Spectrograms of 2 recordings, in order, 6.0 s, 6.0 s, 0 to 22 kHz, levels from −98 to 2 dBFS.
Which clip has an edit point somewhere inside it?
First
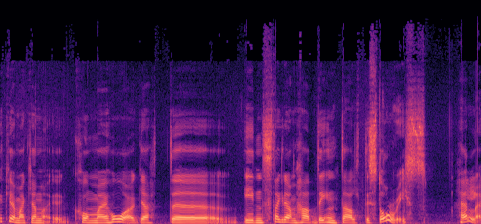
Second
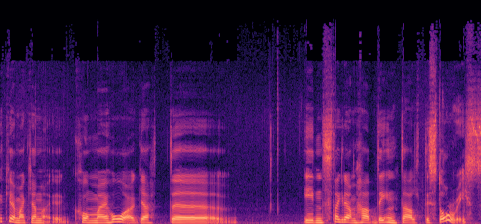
first; 1 cut; at 3.0 s

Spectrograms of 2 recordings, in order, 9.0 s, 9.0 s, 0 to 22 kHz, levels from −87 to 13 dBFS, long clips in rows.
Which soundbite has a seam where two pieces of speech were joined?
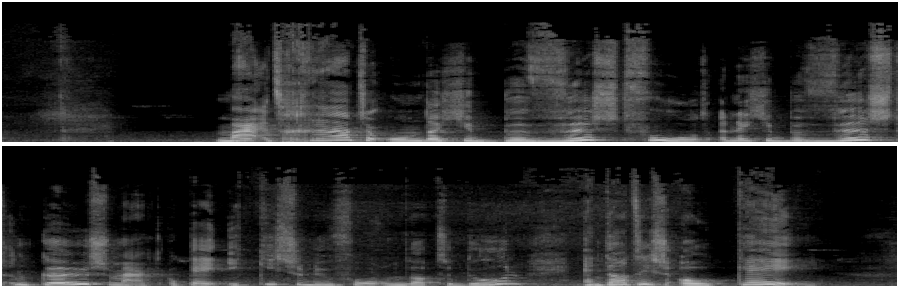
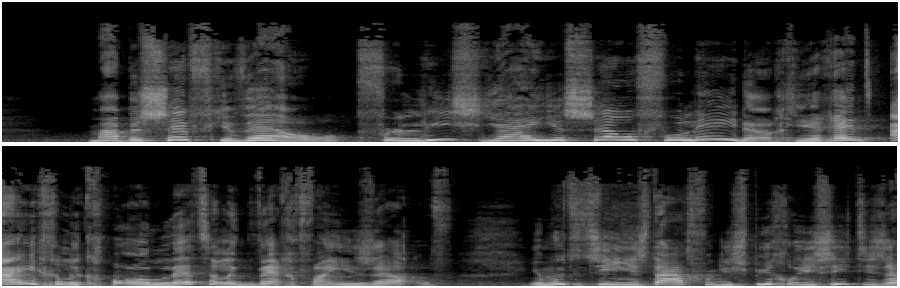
second; 1 cut; at 1.8 s

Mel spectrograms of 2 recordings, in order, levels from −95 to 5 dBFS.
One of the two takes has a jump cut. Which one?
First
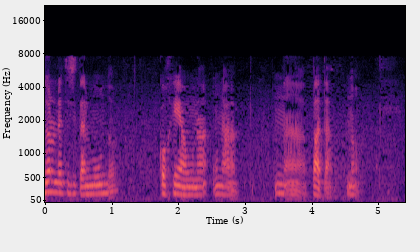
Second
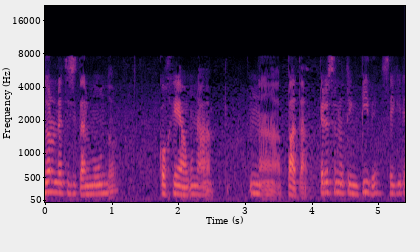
second; 2 cuts; at 2.1 s, 4.1 s

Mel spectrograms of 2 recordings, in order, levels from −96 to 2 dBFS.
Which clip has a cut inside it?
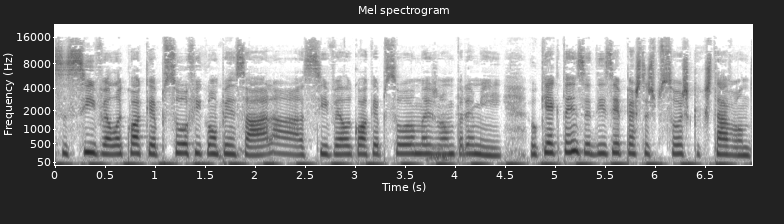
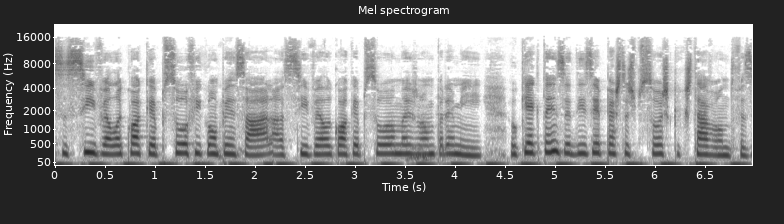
second; 1 cut; at 2.2 s

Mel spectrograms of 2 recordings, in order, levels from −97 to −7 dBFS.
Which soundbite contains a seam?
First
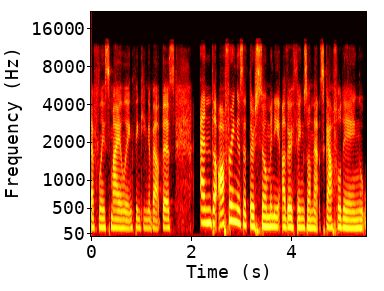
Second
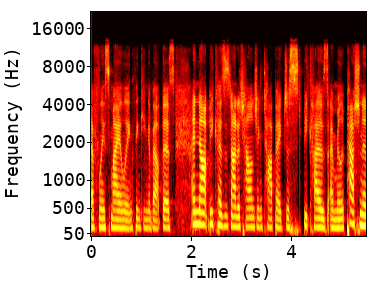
first; 1 cut; at 2.0 s

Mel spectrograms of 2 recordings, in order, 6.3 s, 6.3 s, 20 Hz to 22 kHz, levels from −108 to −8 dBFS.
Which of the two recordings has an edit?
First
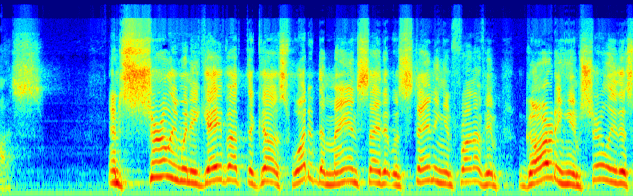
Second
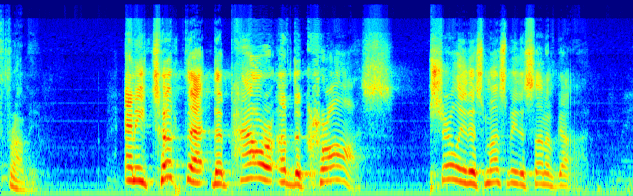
second; 2 cuts; at 1.1 s, 4.3 s

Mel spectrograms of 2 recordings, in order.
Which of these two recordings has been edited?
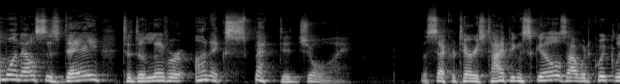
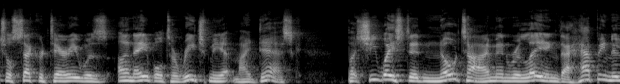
first; 1 cut; at 4.0 s

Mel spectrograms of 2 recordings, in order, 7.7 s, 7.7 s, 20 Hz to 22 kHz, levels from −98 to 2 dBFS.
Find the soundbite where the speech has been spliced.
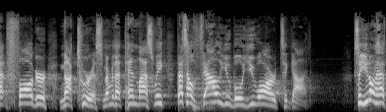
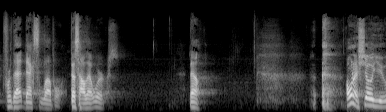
second; 1 cut; at 1.3 s

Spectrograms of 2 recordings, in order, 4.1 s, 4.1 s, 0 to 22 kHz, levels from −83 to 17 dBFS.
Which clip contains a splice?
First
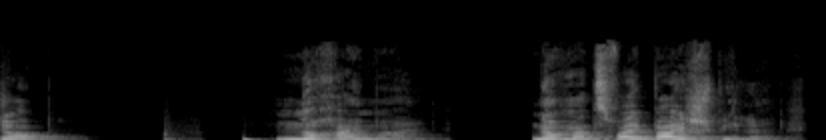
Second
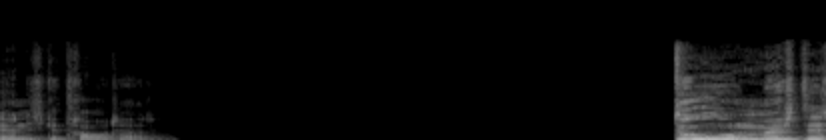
first; 1 cut; at 2.6 s

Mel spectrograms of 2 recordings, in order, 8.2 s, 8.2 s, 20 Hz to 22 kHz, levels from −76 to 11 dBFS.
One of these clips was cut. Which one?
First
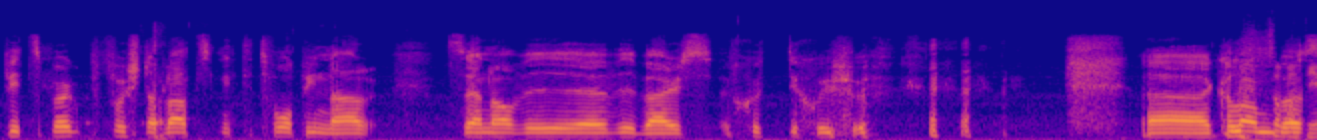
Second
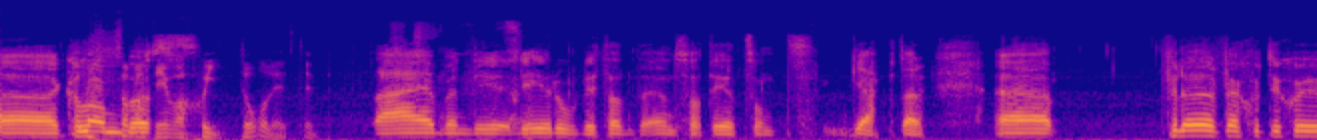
first; 1 cut; at 4.6 s

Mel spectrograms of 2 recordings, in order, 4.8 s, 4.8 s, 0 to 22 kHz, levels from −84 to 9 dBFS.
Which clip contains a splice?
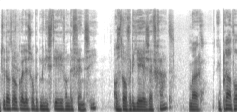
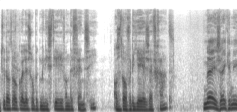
first; 1 cut; at 3.8 s

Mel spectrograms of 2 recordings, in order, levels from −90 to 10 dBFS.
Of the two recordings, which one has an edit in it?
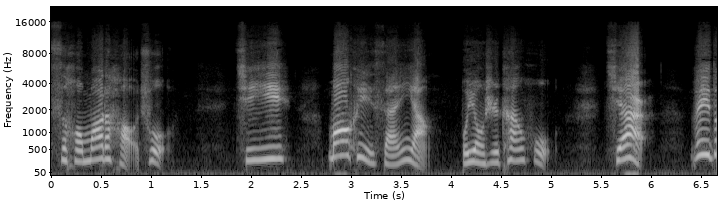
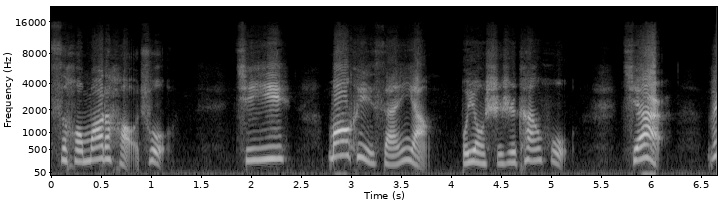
first; 1 cut; at 4.4 s

